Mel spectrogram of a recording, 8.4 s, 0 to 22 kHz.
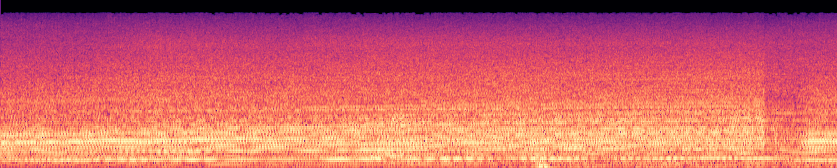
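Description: A race car engine in Forza Motorsport 7 screams loud and close as it revs toward 8,500 rpm, pitch climbing steadily before a brief dip at the gear change near the end.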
